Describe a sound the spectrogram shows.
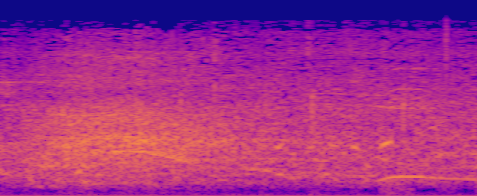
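An audience laughs and cheers loudly in a large hall.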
